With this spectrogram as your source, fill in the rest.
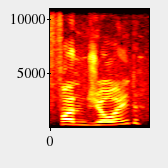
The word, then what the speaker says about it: fungoid: We got, the biologist says fungoid with a hard G.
